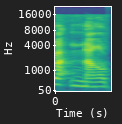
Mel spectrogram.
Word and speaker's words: retinal: take on retinal and it's retinal dehy not retinol spelled with an O um and I think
